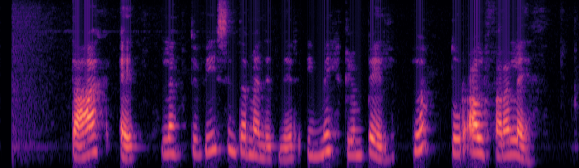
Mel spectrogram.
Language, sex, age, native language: Icelandic, female, 30-39, Icelandic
